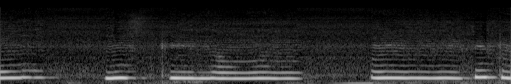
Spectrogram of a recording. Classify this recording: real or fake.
fake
